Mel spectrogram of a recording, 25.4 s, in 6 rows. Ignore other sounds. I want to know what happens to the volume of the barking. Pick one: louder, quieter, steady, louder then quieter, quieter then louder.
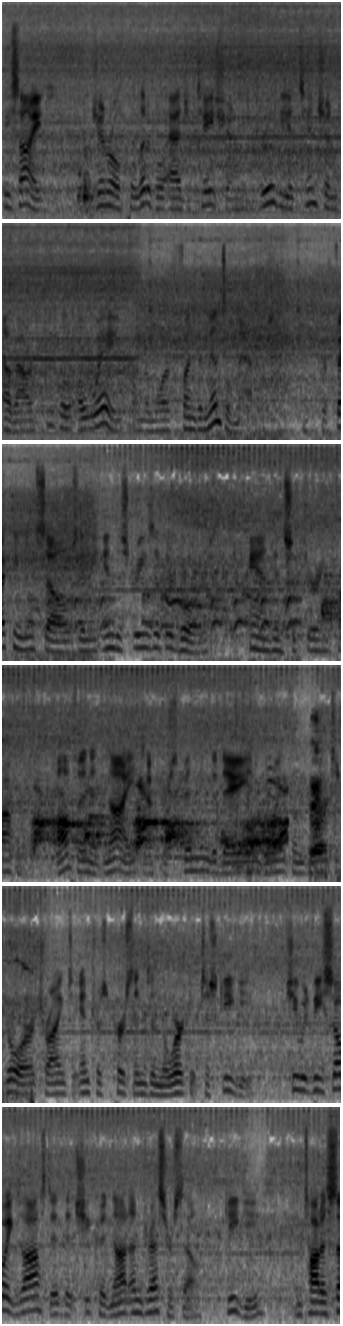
louder.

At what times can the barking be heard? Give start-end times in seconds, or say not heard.
8.8-17.4.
